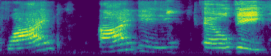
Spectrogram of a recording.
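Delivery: slow letter-by-letter spelling. Shown as a demonstration. Teacher spelling the word for children, slow. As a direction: space each letter out. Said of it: "spelling letter by letter".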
